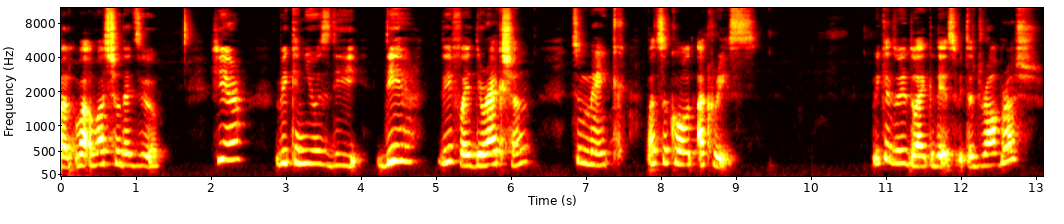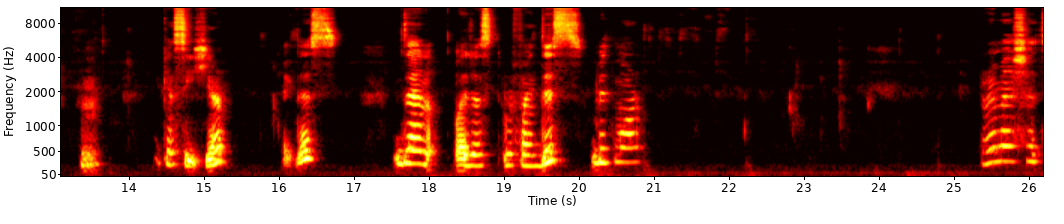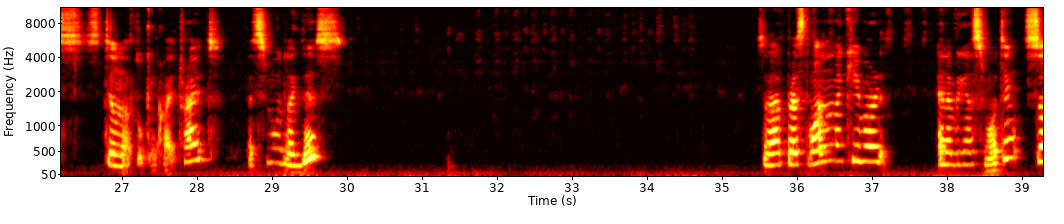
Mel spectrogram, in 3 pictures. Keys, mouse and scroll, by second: 0.1-0.7 alt+middle drag, 1.0 shift+click, 5.7 click, 7.6 alt+middle click, 8.3 f, 9.2 ctrl+middle click, 9.5 alt+middle click, 9.9 click, 10.8 alt+middle click, 11.3 click, 12.0 middle click, 13.2 alt+shift+middle click, 15.3 KP_1, 17.0 click, 17.4 click, 17.8 click, 19.0 click, 19.6 click, 20.3-21.5 drag, 21.7 middle click, 22.2-23.3 drag, 23.6 middle click, 24.8 KP_1, 25.6-26.5 drag, 28.0-31.0 shift+drag, 32.7-36.0 shift+drag, 36.8-38.1 shift+drag, 38.5-39.2 shift+drag.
